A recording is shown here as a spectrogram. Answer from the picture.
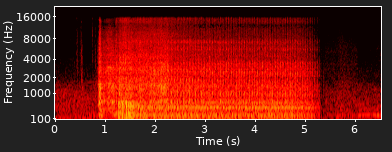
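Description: Car engine being started off a portable 12-volt jump-starter pack: it starts about a second in and settles into a steady idle, then stops abruptly about five seconds in.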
